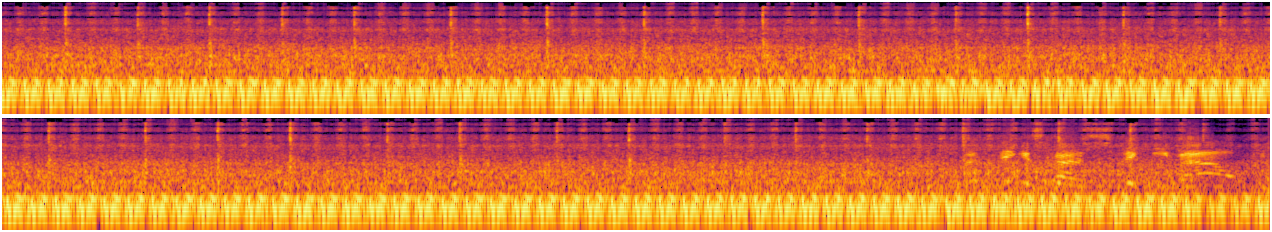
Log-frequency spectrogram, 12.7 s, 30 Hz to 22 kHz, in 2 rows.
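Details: Chevy squarebody with a replacement GoodWrench 350 small-block V8 at idle: steady idle with a light regular tick, roughly three a second, riding over the rumble; a valve may be sticking.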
